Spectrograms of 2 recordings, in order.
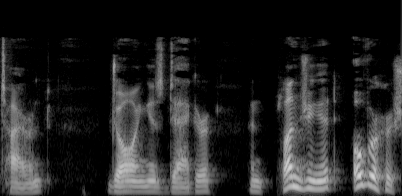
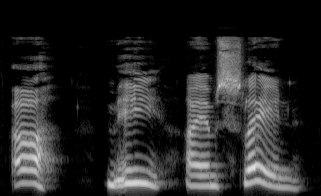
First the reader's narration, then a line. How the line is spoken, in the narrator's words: cried Matilda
